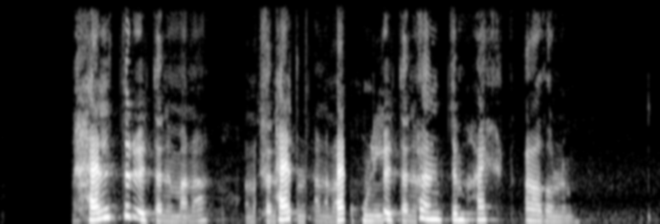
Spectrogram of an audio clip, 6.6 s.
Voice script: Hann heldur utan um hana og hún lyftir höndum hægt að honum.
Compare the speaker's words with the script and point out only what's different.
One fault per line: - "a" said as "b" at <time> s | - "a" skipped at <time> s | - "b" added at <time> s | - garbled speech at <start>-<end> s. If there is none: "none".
- garbled speech at 2.4-3.5 s
- "lyftir" said as "utan" at 3.9 s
